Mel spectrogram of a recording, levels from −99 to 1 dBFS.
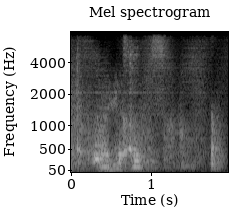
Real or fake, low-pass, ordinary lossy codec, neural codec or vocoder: fake; 7.2 kHz; Opus, 64 kbps; codec, 44.1 kHz, 0.9 kbps, DAC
